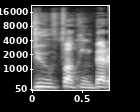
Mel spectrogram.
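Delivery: imitated fierce speaking. Retelling confronting a man up front: retelling a fierce telling-off. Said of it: "fiercely, I'm telling him".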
